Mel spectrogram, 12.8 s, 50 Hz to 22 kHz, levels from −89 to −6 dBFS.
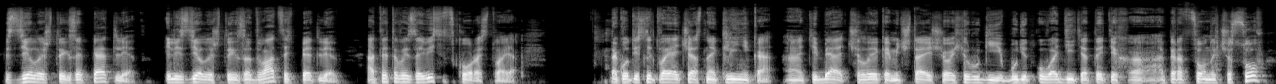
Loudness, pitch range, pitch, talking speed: -16 LUFS, 95-115 Hz, 105 Hz, 170 wpm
